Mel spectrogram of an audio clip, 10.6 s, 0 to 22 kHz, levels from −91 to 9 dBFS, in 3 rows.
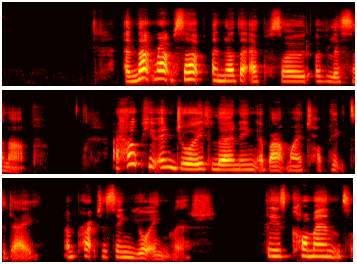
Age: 10-29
